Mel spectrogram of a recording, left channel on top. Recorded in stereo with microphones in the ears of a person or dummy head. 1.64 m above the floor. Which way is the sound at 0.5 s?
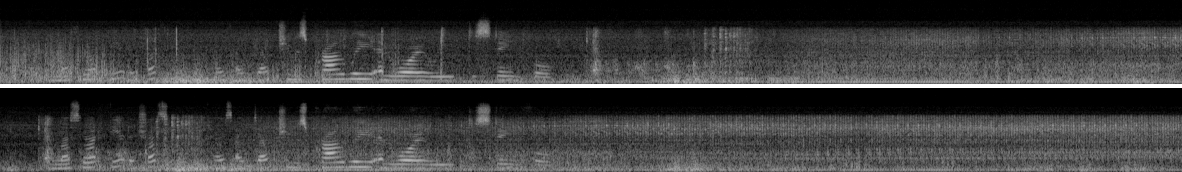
65° right (ahead or behind).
